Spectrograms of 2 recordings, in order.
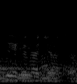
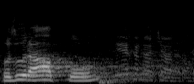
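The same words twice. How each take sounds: First: Hushed whisper trailing off; whispered longing. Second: Said in the usual way. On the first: Acted. Timid youth whispers his longing at the door. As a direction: breathe the words as a timid whisper. Youth too shy to see Prophet.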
